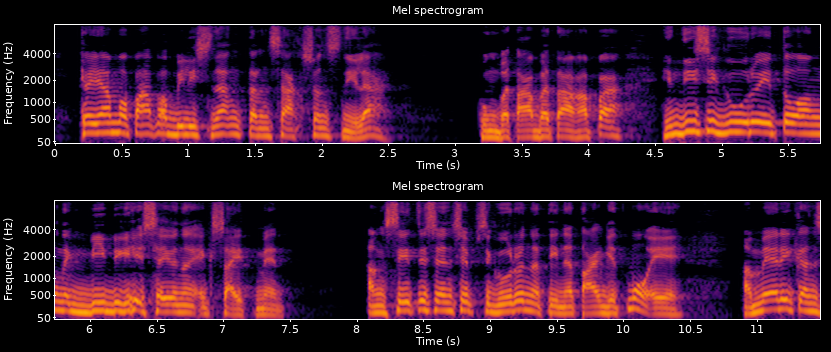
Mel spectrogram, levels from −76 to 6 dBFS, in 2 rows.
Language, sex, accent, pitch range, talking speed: Filipino, male, native, 120-175 Hz, 135 wpm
